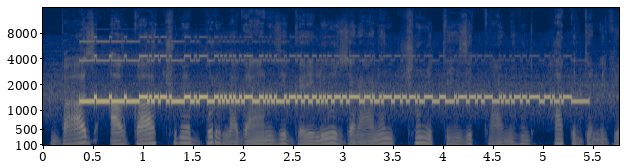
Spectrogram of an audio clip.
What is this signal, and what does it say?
RTTY (50 baud, 170 Hz shift), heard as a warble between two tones, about 1360 Hz centre, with fading and speech in Kashmiri. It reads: NORFORK IS THE HOME OF THE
